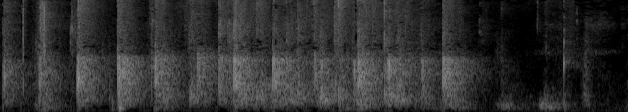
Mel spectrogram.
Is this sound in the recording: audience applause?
yes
